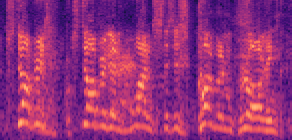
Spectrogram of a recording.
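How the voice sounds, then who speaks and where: A man's voice: very high-pitched, expressive, normal speed. An actor playing an indignant, genteel old clergyman, prim and imperious, in a radio drama.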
